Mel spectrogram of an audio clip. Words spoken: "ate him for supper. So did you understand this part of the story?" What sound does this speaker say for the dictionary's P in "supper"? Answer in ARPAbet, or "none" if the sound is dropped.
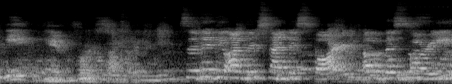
F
